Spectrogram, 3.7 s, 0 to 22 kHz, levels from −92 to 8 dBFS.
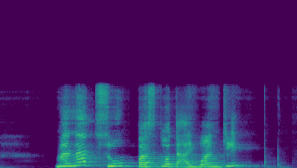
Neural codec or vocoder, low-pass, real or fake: codec, 32 kHz, 1.9 kbps, SNAC; 10.8 kHz; fake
